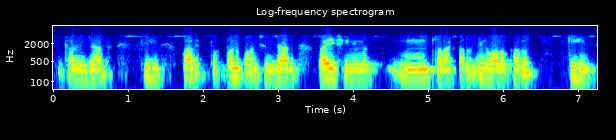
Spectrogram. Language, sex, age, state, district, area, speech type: Kashmiri, male, 30-45, Jammu and Kashmir, Ganderbal, rural, conversation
